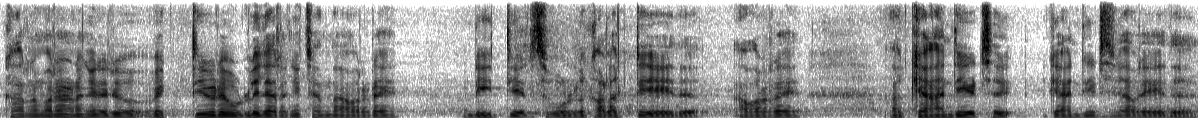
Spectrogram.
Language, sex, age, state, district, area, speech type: Malayalam, male, 18-30, Kerala, Idukki, rural, spontaneous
